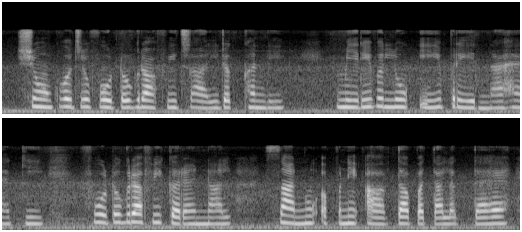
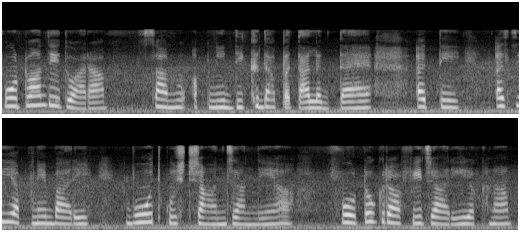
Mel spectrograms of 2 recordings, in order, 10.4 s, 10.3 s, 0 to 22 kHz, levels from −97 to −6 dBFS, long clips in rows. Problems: constant background noise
